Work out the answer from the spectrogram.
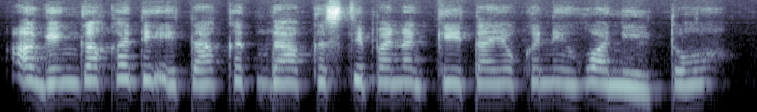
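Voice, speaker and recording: Actress as a high-voiced, hesitant young woman. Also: steady tone, lightly acted. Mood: careful. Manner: hesitant, halting. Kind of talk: Ilocano radio drama acting.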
